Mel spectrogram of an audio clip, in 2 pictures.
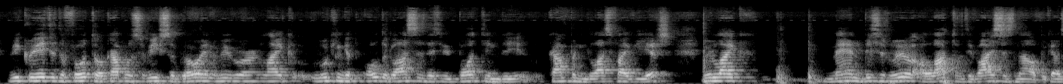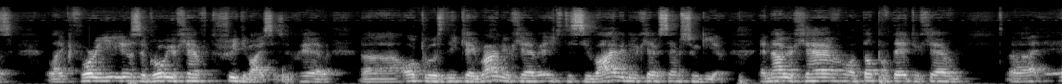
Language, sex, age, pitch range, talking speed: English, male, 20-39, 140-160 Hz, 210 wpm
